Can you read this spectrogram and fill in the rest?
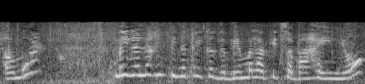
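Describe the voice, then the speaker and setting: Muffled radio drama audio with clear background noise. a startled, gossipy young Filipino village woman with a very high voice. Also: lively intonation, a little fast. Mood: alarmed, curious. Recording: muffled, noisy riverside scene audio.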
